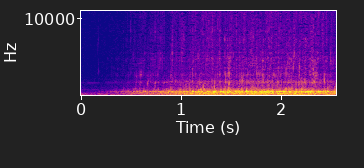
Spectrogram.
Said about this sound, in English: There's a river of boiling blood and it's full of men screaming in pain.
